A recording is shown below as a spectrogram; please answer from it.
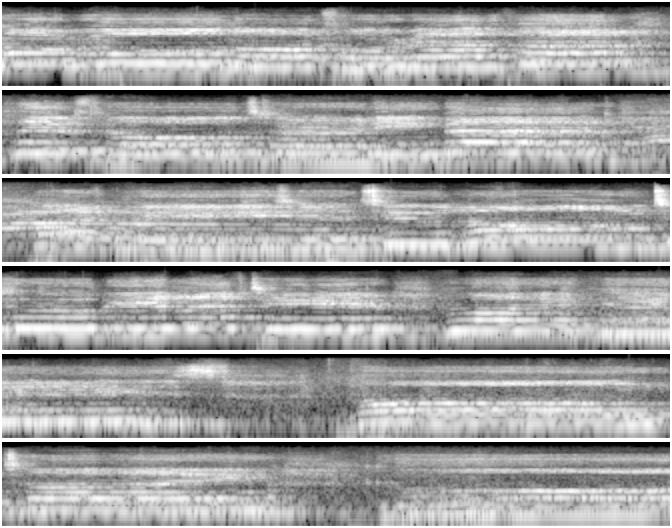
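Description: Two women singing a duet unaccompanied into handheld microphones, their voices in long held notes, with brief breaks a little past halfway and again near the end.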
